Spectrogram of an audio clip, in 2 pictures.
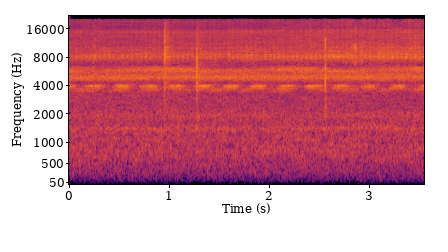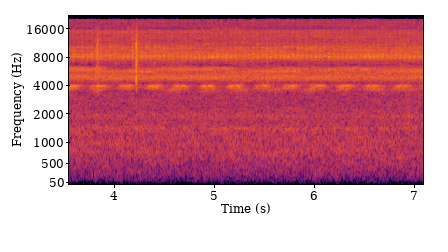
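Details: Night chorus of insects beside a campfire: a steady high pulsed trill repeating rapidly near the top of the range, layered with continuous shrill ringing bands, while occasional faint crackles and pops of burning wood break through.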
